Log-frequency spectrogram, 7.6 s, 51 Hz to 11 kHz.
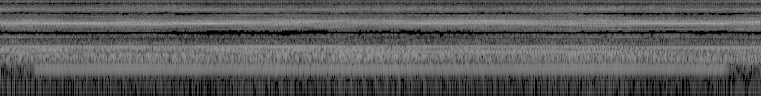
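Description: Microlux 7x16 variable-speed mini lathe spindle running with a steady hum and whine while it turns a part under CNC control. The MultiForm CNC slide's drive adds a steady tone as it feeds the carbide tool, starting just after the start and stopping shortly before the end.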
